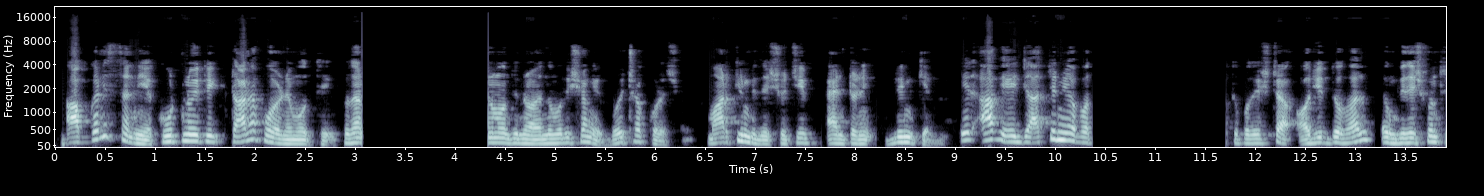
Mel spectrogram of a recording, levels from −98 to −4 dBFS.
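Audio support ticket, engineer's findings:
Rebuffering stall, two events. Playback drops to silence at 3.07 s, resumes at 4.33 s; again at 10.37 s, resumes at 11.71 s. Gaps about 1.27 s and 1.34 s. Sound picks up exactly where it stopped, nothing skipped, timeline extended. Probable component: client player buffer. Mechanism: downloaded audio exhausted before next segment arrived, playback halted until data refilled. Points to network throughput or buffer sizing.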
